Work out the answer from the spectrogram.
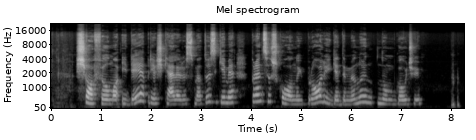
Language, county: Lithuanian, Tauragė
